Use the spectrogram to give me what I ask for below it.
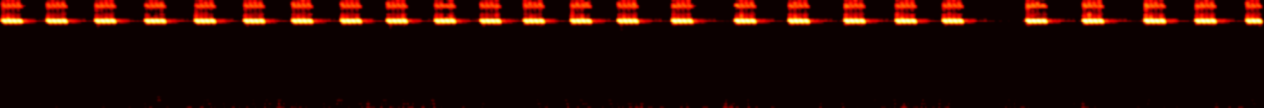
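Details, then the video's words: Cricket chirps in a fast regular train of short high trills, briefly pausing near the end before resuming, over a faint low hum. "Cricket Sound Effect"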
